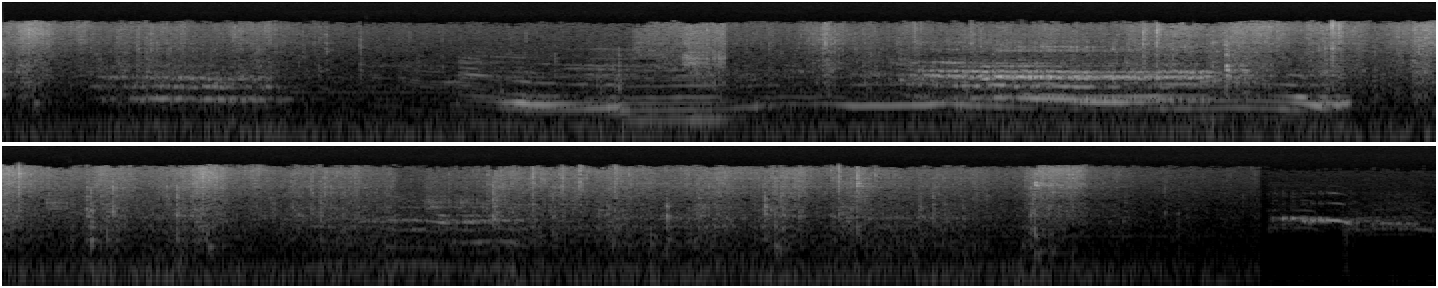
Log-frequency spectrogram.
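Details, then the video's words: Archival red deer rut recording from the Orzysz training ground: one drawn-out groaning roar in the middle, wavering in pitch, surrounded by steady broadband hiss and crackling background noise, with a fainter call later. "Archiwalne rykowisko na poligonie Orzysz"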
